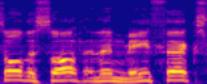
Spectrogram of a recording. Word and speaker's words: Mafex: so we're going to or mafex depending on how you like to pronounce it but I say mayx but yeah I mean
